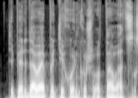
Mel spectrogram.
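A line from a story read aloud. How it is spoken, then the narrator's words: Quiet. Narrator (Russian): сказал тихо Серый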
